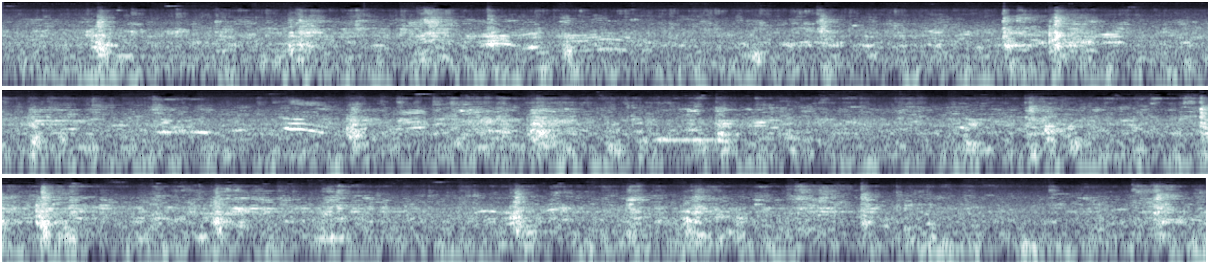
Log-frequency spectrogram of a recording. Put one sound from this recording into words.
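A passenger train rolls past close by, its wheels clattering rhythmically over the rail joints.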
